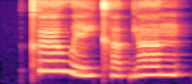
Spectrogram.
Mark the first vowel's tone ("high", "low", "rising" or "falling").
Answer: high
